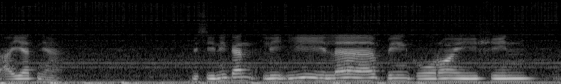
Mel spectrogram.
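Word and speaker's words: قريش: Di sini kan li'ilafi Quraisyin. Ketika diwaqaf atau berhenti di sini, maka shinnya ini jangan dibaca barisnya ini, tapi shinnya ini jadi sukun. Jadi bacanya li'ilafi Quraisy.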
